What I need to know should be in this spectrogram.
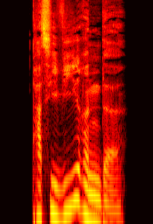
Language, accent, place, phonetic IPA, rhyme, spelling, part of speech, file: German, Germany, Berlin, [pasiˈviːʁəndə], -iːʁəndə, passivierende, adjective, De-passivierende.ogg
- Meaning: inflection of passivierend: 1. strong/mixed nominative/accusative feminine singular 2. strong nominative/accusative plural 3. weak nominative all-gender singular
